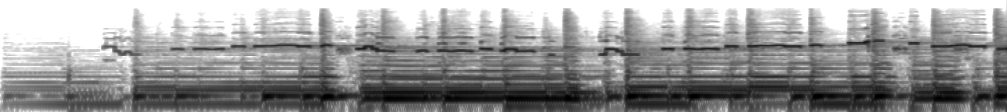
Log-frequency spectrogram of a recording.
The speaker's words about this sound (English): But he sounds so Irish with his penny whistle right here on this song called Paddy Works on the Railroad.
